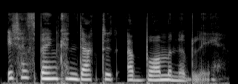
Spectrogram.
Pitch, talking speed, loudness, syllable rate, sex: 230 Hz, 125 wpm, -17 LUFS, 5.3 syllables/s, female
